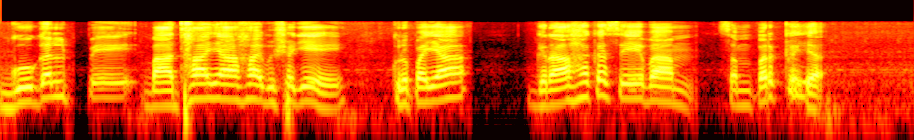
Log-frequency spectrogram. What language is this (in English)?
Sanskrit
